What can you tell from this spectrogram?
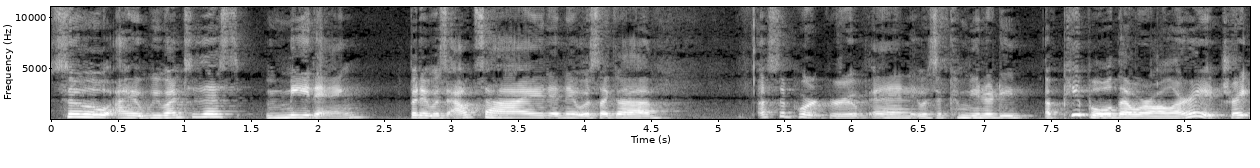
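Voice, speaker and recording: A woman speaks loudly at a moderate pace in a fairly high voice. Her tone is animated. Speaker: personal vlogger sharing abuse experience. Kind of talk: personal testimony vlog.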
